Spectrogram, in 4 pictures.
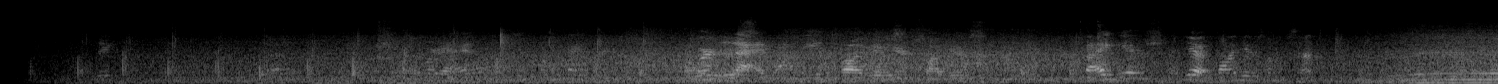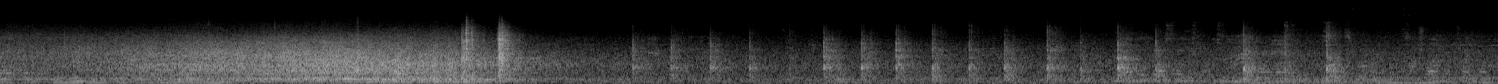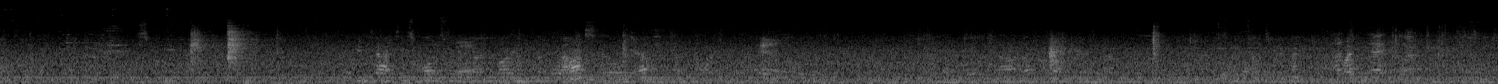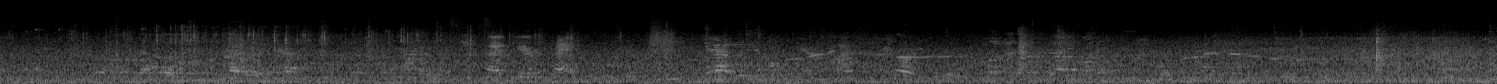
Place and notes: Church Ln, Belfast, UK - Church Lane
Recording in front of two bars which are now closed/closing (Bullitt - closed and Bootleggers - closing), at Bootleggers they were removing outdoor terrace fencing, multiple tools being used (hammers, drills, etc…), and a few passerby. Beginning of Lockdown 2 in Belfast.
